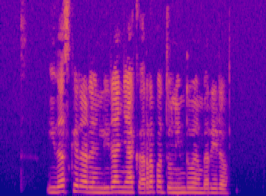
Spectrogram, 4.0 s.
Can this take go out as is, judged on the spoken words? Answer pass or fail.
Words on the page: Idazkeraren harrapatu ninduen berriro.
fail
